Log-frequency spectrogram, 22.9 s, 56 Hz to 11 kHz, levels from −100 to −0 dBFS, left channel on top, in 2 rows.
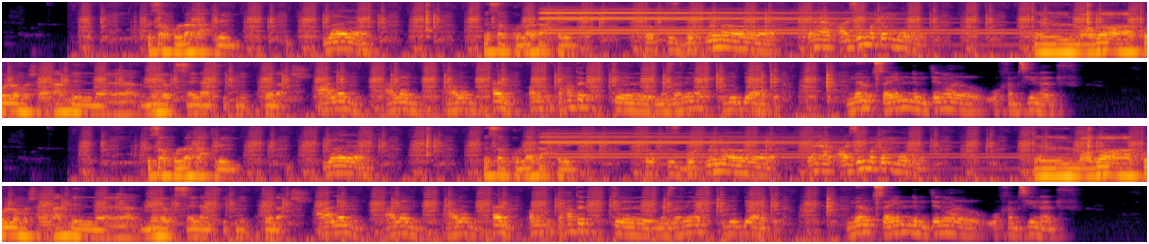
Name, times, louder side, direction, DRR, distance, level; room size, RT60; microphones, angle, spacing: sound 1, 0.7-20.1, left 3 dB, 90° left, 1.1 m, -36 dB
voice 1, 1.4-2.4 4.8-5.8 10.3-14.5, equal, 15° right, 0.4 m, -28 dB
voice 2, 3.2-3.8 6.4-9.3 14.6-19.2 19.9-22.0, equal, 5° left, 0.8 m, -29 dB
sound 2, 5.4-12.4, left 4 dB, 55° left, 1.4 m, -33 dB
3.3 x 2.2 x 2.7 m
head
